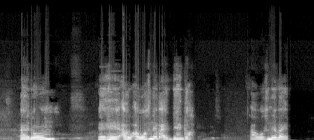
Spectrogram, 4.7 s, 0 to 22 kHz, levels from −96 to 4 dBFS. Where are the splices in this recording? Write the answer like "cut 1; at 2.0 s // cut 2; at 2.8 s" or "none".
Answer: none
